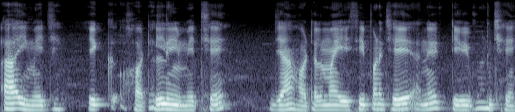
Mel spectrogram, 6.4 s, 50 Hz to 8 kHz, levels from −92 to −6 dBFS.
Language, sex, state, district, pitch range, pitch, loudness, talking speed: Gujarati, male, Gujarat, Gandhinagar, 120-135 Hz, 125 Hz, -21 LUFS, 160 wpm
